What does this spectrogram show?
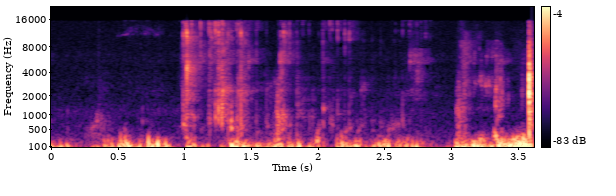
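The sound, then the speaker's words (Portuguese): Someone drinks water, with several wet gulps and swallowing noises coming in an uneven rhythm, plus soft mouth sounds between them and no talking. “Peraí, vou tomar água.”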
